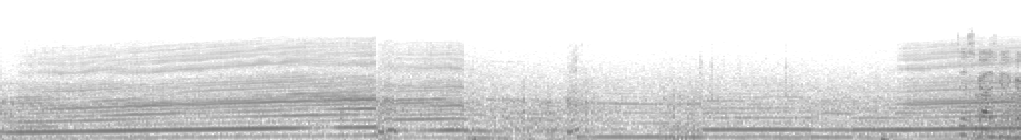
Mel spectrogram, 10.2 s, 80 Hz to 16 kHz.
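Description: A BMW M2 race car at a race start at Okayama circuit drones loudly from the cockpit, its engine note climbing through gears with brief dips at shifts, while a driver talks over it.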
